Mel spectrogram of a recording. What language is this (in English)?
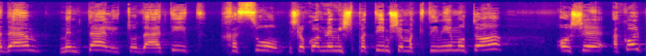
Hebrew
